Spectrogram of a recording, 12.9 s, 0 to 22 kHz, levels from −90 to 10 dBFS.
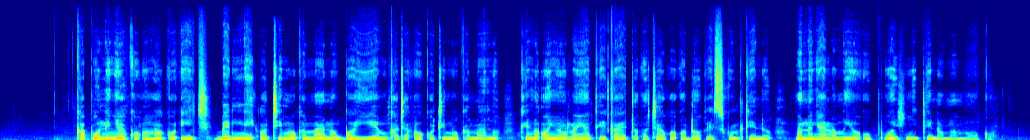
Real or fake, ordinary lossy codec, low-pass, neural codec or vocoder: fake; none; none; codec, 44.1 kHz, 3.4 kbps, Pupu-Codec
